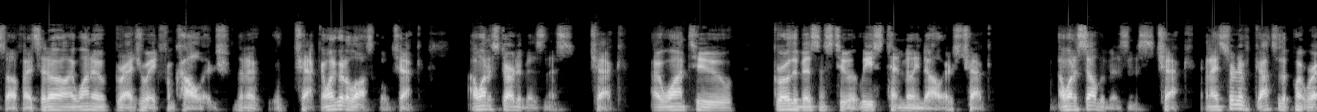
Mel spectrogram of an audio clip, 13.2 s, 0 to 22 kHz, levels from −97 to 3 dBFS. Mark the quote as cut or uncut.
cut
